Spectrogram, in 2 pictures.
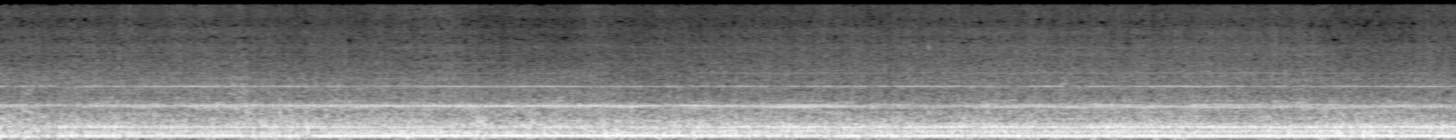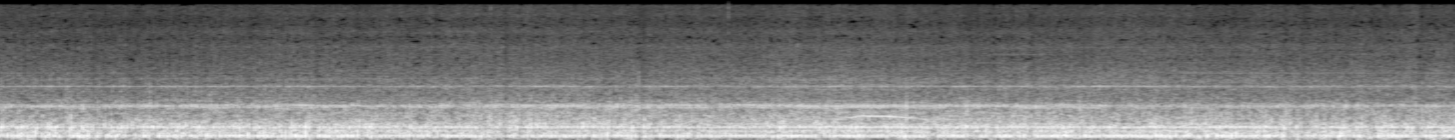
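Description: Open tour boat's engine running steadily: a low hum with a steady higher whine over it.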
